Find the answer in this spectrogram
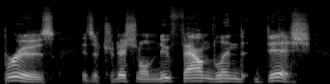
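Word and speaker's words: brewis: the asterisk to the footnote fish and bruise pronounced brews is a traditional newfoundland dish made from salt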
